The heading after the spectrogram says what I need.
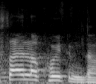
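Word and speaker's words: thylakoid: 틸라코이드, 영어인데, 뭐, 정확한 발음은 사일라코이드입니다.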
